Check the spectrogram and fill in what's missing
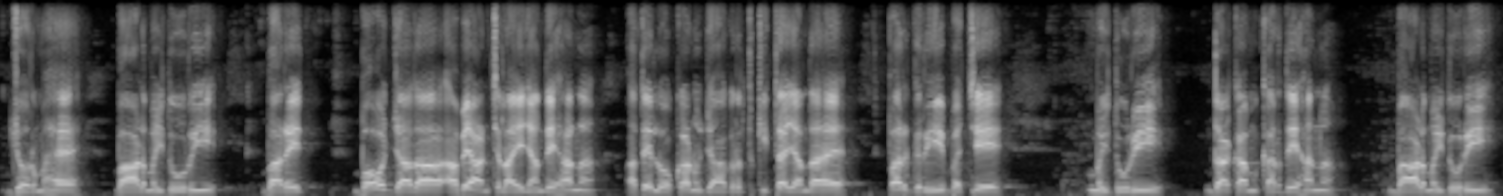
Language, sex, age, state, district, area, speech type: Punjabi, male, 45-60, Punjab, Bathinda, rural, spontaneous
